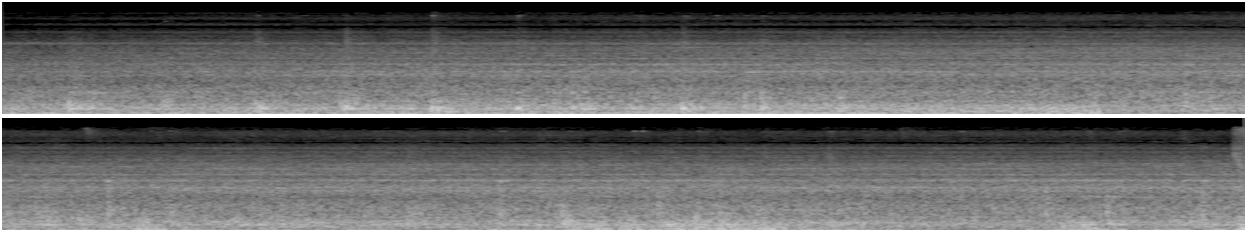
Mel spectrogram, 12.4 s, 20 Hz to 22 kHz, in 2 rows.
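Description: Class 390 unit 390016, running Glasgow Central to London Euston, passes at Carlisle with a steady, close rolling rumble and wheel noise that holds evenly throughout.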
